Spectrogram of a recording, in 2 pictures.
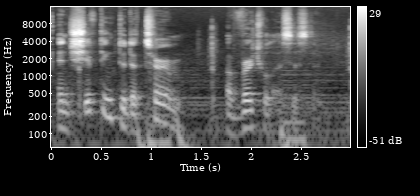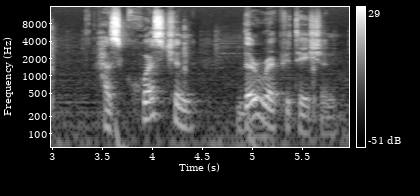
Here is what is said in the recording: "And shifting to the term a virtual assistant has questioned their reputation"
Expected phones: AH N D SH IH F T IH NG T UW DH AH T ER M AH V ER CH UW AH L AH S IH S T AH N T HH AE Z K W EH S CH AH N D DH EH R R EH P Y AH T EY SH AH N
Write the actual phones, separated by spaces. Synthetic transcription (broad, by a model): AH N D SH IH F T IH NG T UW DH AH T ER M AH V ER CH UW AH L AH S IH S T AH N T HH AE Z K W EH S CH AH N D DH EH R R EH P Y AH T EY SH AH N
